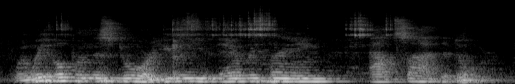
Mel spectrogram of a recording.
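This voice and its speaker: The man's voice carries audible room echo, with noticeable background noise in the recording. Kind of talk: storytelling talk. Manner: loud.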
